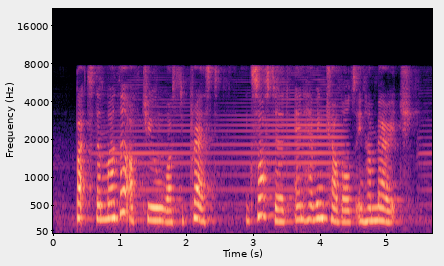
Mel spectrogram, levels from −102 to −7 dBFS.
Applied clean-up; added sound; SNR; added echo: none; Bowed string instrument; 19 dB; reverberation time 1.0 s.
